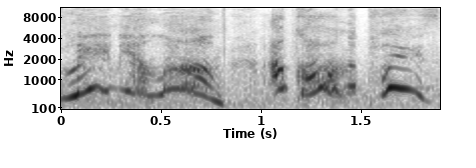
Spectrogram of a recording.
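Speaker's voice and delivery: frantic, very high shrieking scream. Acting out what a man in the story screamed, retelling a man screaming. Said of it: "he starts screaming".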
